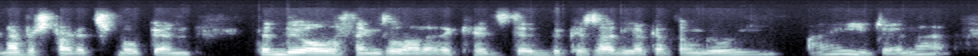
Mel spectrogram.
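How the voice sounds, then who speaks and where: A man with a Northern Irish accent speaks at a medium pitch in a dark, mellow tone, the sound dry and close with no echo. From Northern Ireland. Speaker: comic book artist. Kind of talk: interview. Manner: hesitant, many fillers.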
